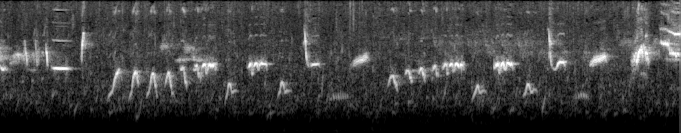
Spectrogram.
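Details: White-rumped shama, murai batu, singing for training and luring, with nature and water sounds behind: runs of rising whistled notes repeated in quick succession, sharp downslurs and varied bright phrases.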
